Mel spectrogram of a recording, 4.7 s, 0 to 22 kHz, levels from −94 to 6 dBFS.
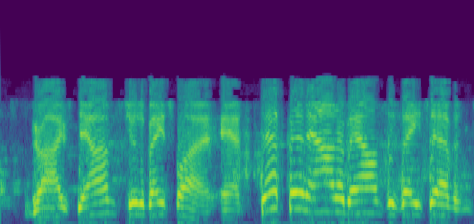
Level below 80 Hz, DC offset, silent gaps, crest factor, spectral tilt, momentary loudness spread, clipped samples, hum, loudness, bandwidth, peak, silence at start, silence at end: -48 dBFS; under 0.1%; none; 10 dB; -5 dB/octave; 4 LU; under 0.1%; none; -10 LUFS; 5.4 kHz; -2 dBFS; 0 s; 0.05 s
